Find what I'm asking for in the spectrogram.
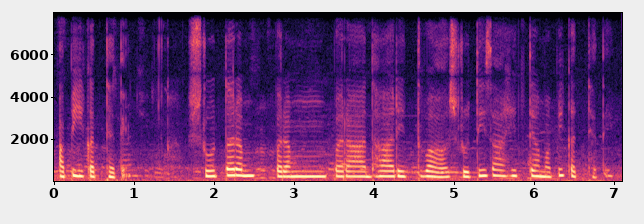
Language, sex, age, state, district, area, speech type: Sanskrit, female, 18-30, Maharashtra, Wardha, urban, spontaneous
